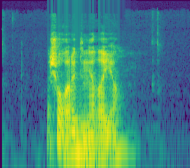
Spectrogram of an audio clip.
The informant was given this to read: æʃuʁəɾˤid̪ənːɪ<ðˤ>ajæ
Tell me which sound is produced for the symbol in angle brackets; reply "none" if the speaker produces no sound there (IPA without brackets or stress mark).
ðˤ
